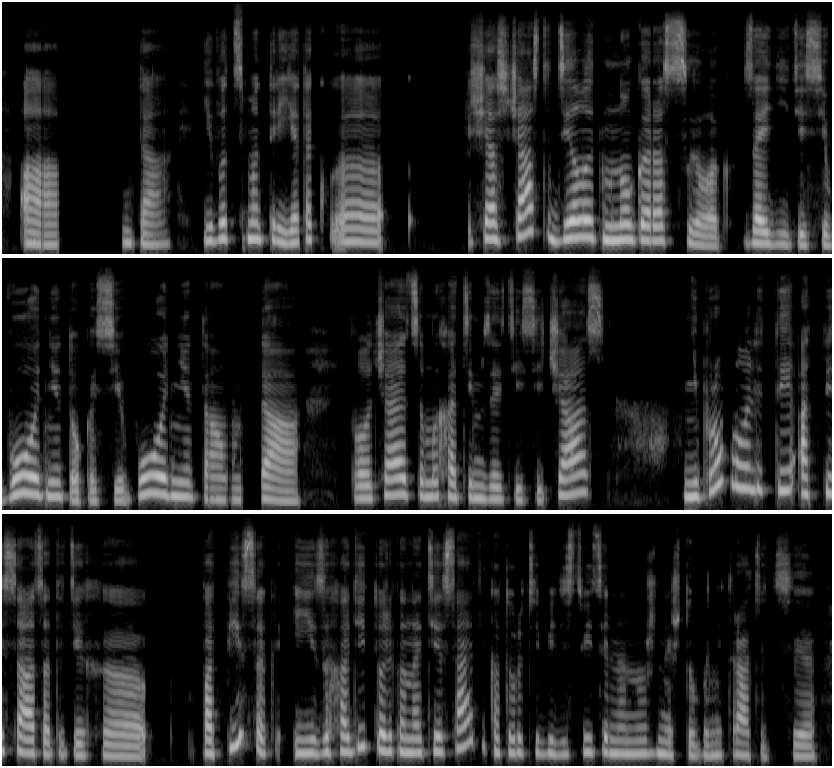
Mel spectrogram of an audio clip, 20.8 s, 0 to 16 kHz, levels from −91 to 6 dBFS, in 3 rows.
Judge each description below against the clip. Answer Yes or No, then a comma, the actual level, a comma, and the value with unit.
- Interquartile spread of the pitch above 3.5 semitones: Yes, average, 5.1 semitones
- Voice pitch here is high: Yes, high, 200 Hz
